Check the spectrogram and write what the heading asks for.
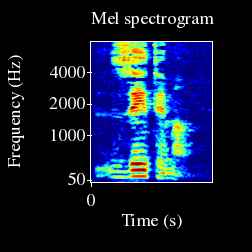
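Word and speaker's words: ζήτημα: And you'll see, by the way, that in the transliteration here, it's z-e-t. That's because eta is, and you see here that you got an E with a long, a macron over the top of it, which is indicative of a long E sound. So it actually sounds like an A, zete, zetema, right?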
